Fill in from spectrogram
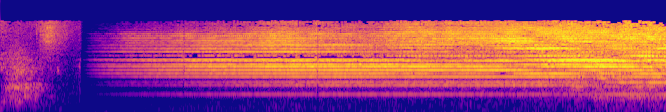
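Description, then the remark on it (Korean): A brief burst of rushing noise gives way to a loud, steady, horn-like vehicle siren tone rich in harmonics, growing gradually louder as the vehicle approaches, illustrating the Doppler effect. No voices. “자동차가 우리한테 다가오면 소리가 커지다가 어, 지나가면 갑자기 정막이 찾아오죠.”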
